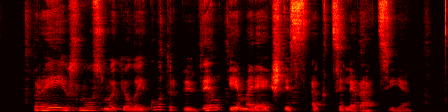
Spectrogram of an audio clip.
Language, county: Lithuanian, Kaunas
